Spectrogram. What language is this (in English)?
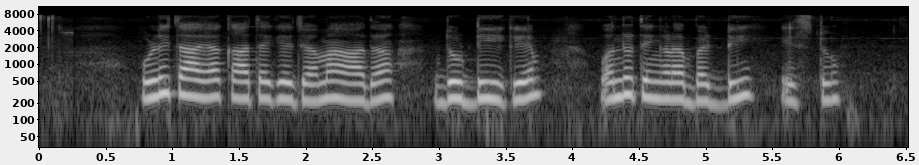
Kannada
